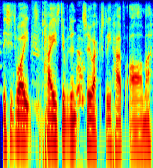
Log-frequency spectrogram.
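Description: A man's voice: lowish voice, fairly even intonation, a little fast, slight background noise. A man hosting a let's-play video, muttering to himself and swearing in exasperation as he plays. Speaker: gaming video host. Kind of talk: let's-play game commentary.

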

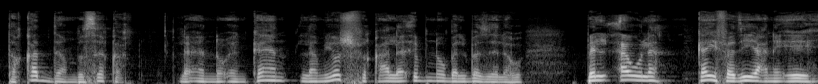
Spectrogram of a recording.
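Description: A man's voice: mid-range voice, darkish tone. A man with an Egyptian Arabic accent preaching a sermon in a conversational way, often putting rhetorical questions to his listeners.

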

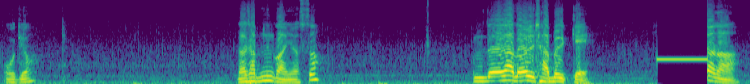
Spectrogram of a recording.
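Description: Excitable swearing man playing a game. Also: fairly high pitch, takes it slowly, long pauses, low-quality recording. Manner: excitable, swearing, shouting at enemies. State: tipsy from drinking. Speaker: gaming streamer. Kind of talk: live gameplay commentary. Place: small room at home.

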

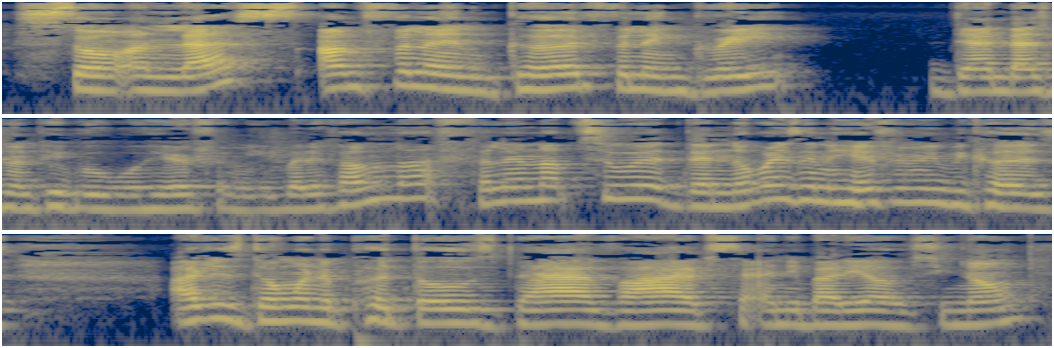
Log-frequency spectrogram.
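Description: A young woman in her twenties vlogs from her bedroom, talking casually to the camera. Her medium-pitched voice moves at a moderate pace. She's blunt and outspoken, gesturing animatedly with her hands.

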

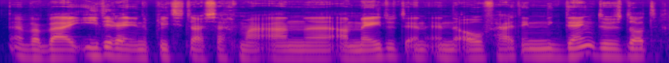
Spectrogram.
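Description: Low-voiced man, thoughtful. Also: level tone, fast talker, creaky, fairly bright tone, no echo. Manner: thoughtful, repeats words while searching. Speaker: podcast host. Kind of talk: casual discussion.

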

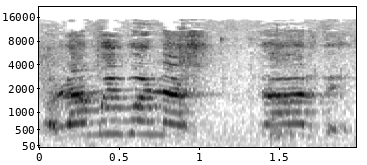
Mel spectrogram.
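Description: A man voicing a squeaky game greeter stuck like a skipping record. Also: little pitch movement. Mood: stuck greeting. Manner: slow, sing-song, mechanical repetition. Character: high-pitched male game greeter NPC, stuck on one line. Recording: game audio with loud background noise.

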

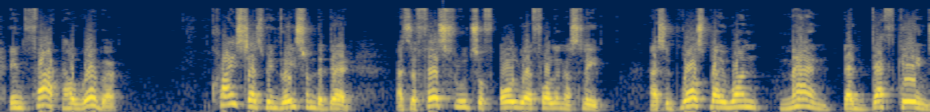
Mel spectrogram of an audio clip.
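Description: A man preaching a slow, deliberate Easter homily, reading passages of scripture aloud. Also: sits high, a little mellow. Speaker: priest.

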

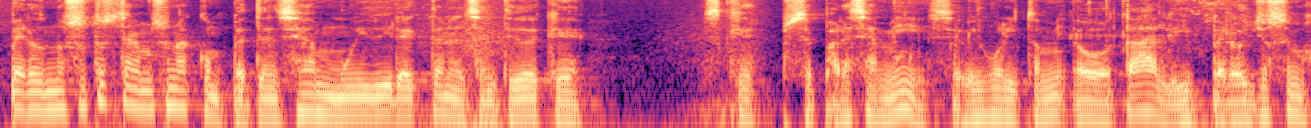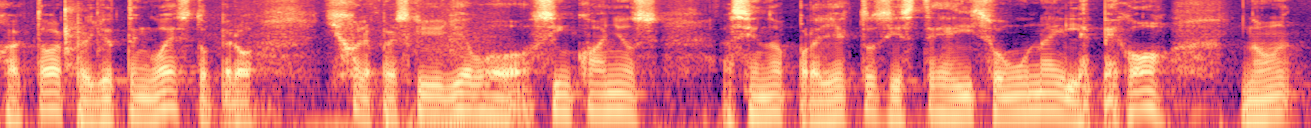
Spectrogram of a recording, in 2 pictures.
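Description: Mexican guy in his 30s, super deep mellow voice, chatty storyteller, laughs a lot. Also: fast talker, slight background noise. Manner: animated storyteller, laughs often. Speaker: actor guest. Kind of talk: casual interview chat.

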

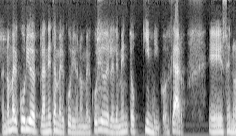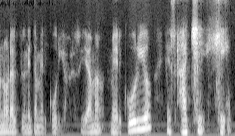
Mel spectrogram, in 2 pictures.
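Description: A man's voice: on the high side, normal speed, gravelly, a little mellow, breathy edge, no echo. A man teaching an online chemistry lesson, patient and repetitive, checking in with his students as he writes. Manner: patient, repeats words, asks rhetorical checks.

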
